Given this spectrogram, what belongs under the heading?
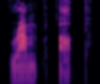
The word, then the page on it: ramp up: British English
